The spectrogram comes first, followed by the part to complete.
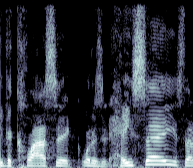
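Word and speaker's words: Heisei: probably gonna be the classic what is it hey say is that how you say it yeah it's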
